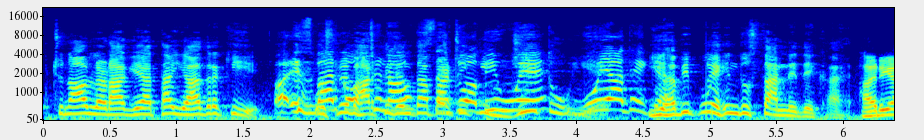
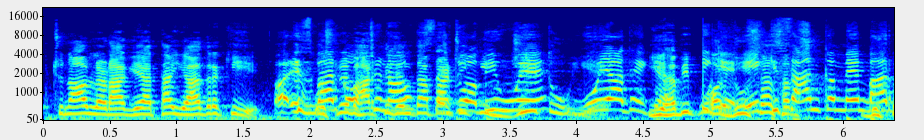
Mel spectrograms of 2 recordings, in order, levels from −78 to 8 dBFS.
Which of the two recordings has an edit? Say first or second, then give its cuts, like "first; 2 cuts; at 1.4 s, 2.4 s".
second; 1 cut; at 4.9 s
